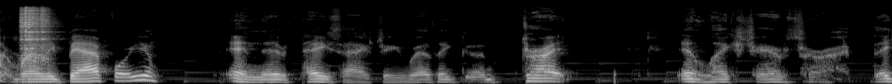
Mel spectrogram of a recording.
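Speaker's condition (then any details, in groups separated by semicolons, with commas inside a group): Ataxia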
